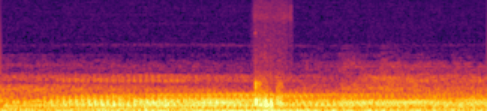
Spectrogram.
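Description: Two kittens purr up close, a soft continuous low rumble that holds steady throughout, broken by one brief higher noise midway; no voices.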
